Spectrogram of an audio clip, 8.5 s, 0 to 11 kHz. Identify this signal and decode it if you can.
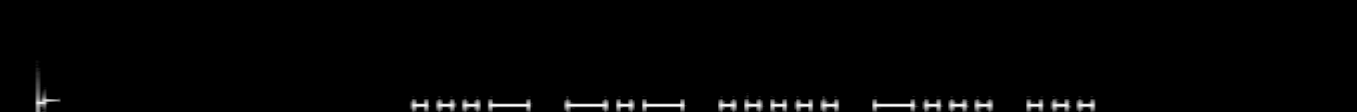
Morse code, heard as a keyed tone, about 15 wpm, 700 Hz. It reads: VK5BS
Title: DXCC-100 Call Signs - 5 Characters - Repeated 2x - 15wpm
